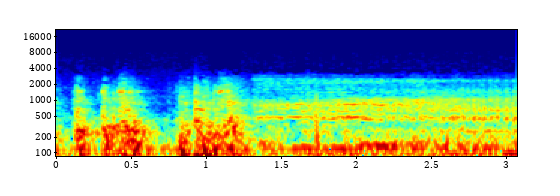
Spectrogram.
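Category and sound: household object, door opening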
